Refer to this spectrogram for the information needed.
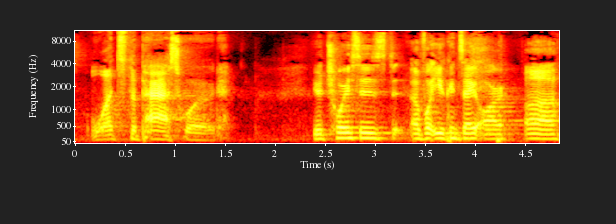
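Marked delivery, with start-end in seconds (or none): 0.2-1.5 rough, gruff voice with a hard edge. A game narrator voices the figure behind the door to the player, gruff voice. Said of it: "You hear a gruff voice".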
